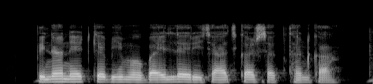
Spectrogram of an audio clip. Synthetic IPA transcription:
bɪnaneːʈkebʱimoːbaːɪlːeɾɪt͡ʃaːɾd͡ʒkəɾsək̚t̪ʰənkaː

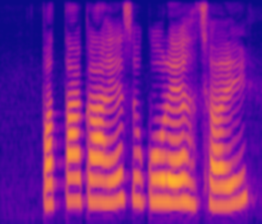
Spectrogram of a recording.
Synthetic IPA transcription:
pət̪ːakaɦesukuɾeɦt͡ʃʰəj

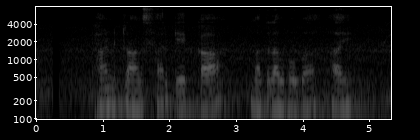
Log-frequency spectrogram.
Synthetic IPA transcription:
pʰəɳɖʈɾãːnspʰəɾkeka | mət̪ləbɦoːbahəe

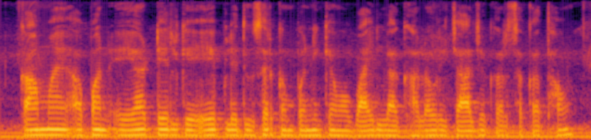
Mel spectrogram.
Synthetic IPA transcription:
kaməjʔə̰pəneəɾʈelkeʔeːpled̪usəɾkəmpənikemobaːɪlːaɡʱələʊɾit͡ʃaɾd͡ʒkəɾsəkət̪ɦə̃ũ

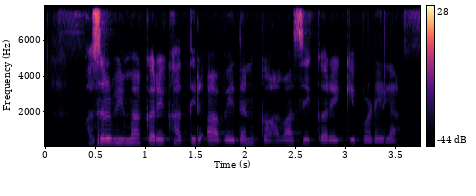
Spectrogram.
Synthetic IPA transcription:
pʰəsəlbimakəɾekʰaːt̪iɾaʋed̪ənkəɦʋãsekəɾekepəɽela

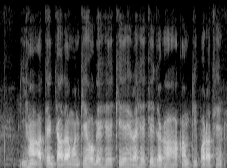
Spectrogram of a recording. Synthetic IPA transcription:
jɐɦãʔət̪ek̚d͡ʒjaːd̪amɐnkʰeɦoɡəeɦɛkeɾəɦeked͡ʒɐɡʱaɦəkəmt̪ipəɾət̪ɦɛ̰ː

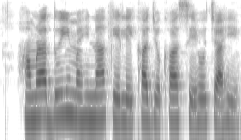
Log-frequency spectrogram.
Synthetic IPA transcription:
hɐmɾad̪uiməɦinakeleːkʰad͡ʒoːkʰaseɦot͡ʃaːɦieː

